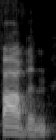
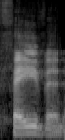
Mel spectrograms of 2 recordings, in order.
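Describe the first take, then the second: First: The vowel is said as a plain vowel. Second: The vowel is said with an umlaut sound. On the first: The speaker calls it right. "it's Faven" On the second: The speaker calls it wrong. "he doesn't have the umlauts over the A's, so it's not like Faven"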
